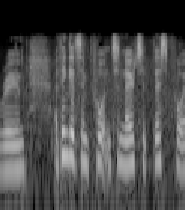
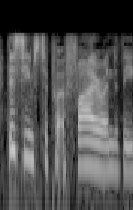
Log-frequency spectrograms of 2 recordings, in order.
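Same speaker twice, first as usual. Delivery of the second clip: normal talking voice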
